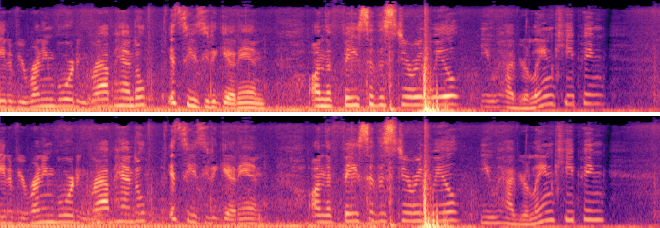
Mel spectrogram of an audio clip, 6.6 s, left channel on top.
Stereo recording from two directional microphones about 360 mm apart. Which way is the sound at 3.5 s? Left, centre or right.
Centre.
